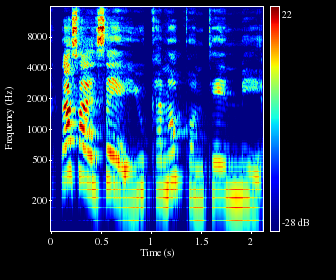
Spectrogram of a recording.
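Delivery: normal talking voice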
